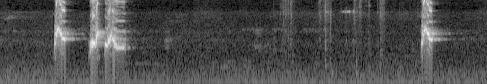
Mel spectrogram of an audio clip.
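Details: Red-whiskered bulbul song style: a hurried phrase of three crisp, chirpy notes, the last slurring downward, then silence and one more isolated sharp note, low hum throughout.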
